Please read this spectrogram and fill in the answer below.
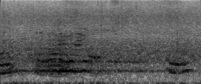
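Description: A sea lion on the docks giving one long call, held at a steady pitch and wavering near the end.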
